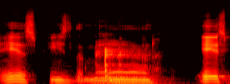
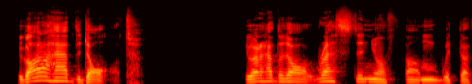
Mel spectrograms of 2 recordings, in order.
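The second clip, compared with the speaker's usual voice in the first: put-on English accent; 2 semitones higher than usual. Mocking dart players who insist on a dart rest, in a put-on english accent. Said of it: "I gotta have this with the English accent too".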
